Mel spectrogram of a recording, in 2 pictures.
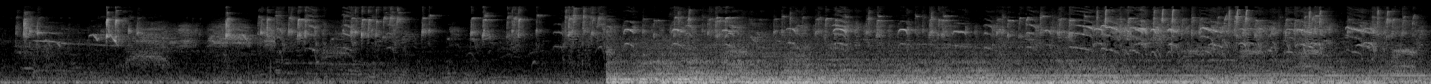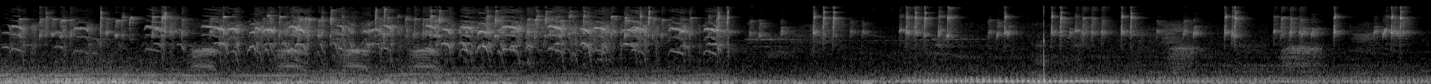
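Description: Small birds chirping and twittering over and over in the trees. About six seconds in, a steady low rumble joins them and eases off near the end.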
